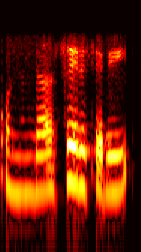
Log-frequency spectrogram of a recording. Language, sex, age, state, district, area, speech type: Tamil, female, 30-45, Tamil Nadu, Thoothukudi, rural, conversation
